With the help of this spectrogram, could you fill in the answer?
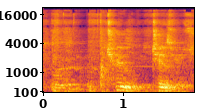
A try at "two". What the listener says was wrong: you put your tongue in the wrong position to pronounce the T in English.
